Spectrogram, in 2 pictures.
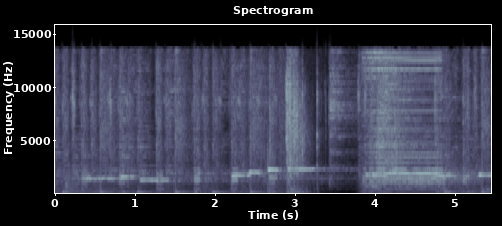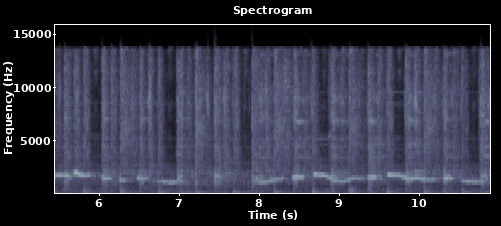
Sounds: music

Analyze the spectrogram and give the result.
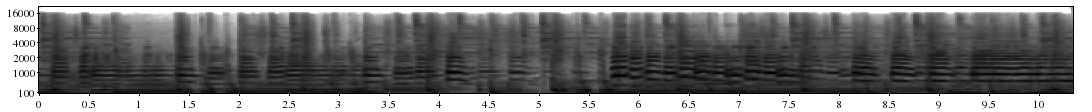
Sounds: music
musical instrument

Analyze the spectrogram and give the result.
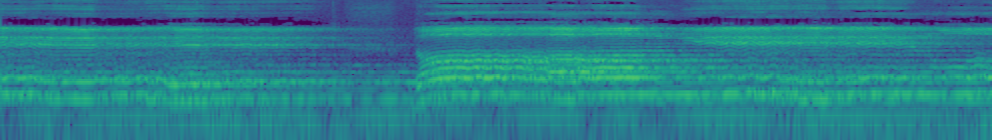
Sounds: mantra

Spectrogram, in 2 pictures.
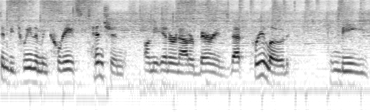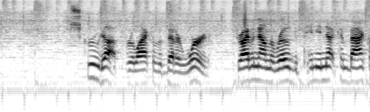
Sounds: speech
music

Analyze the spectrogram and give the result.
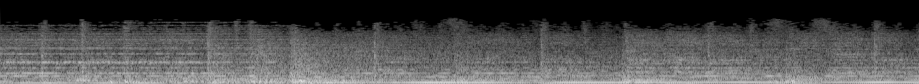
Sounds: theme music

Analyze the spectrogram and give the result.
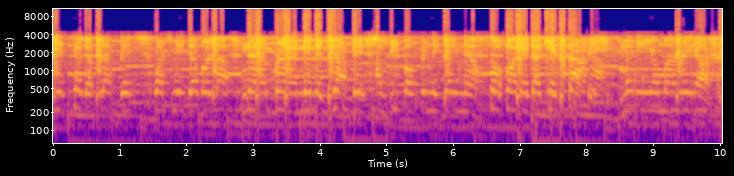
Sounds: music

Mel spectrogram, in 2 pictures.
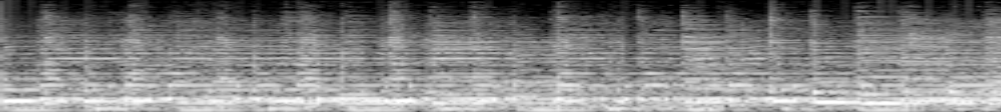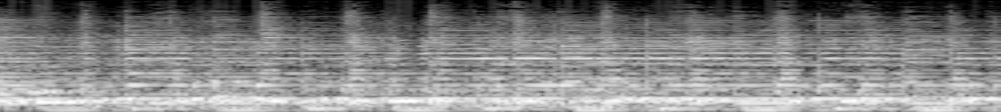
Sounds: playing banjo
musical instrument
fiddle
banjo
music
bowed string instrument
plucked string instrument

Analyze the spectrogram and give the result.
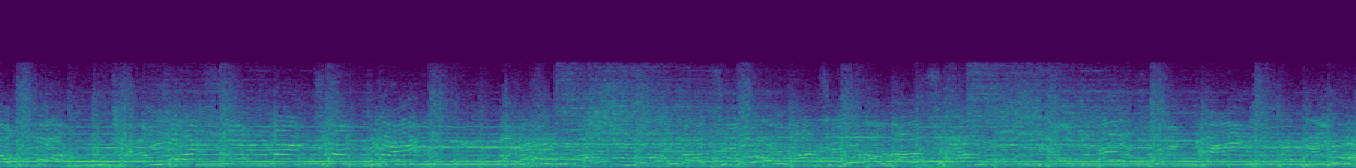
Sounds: music

